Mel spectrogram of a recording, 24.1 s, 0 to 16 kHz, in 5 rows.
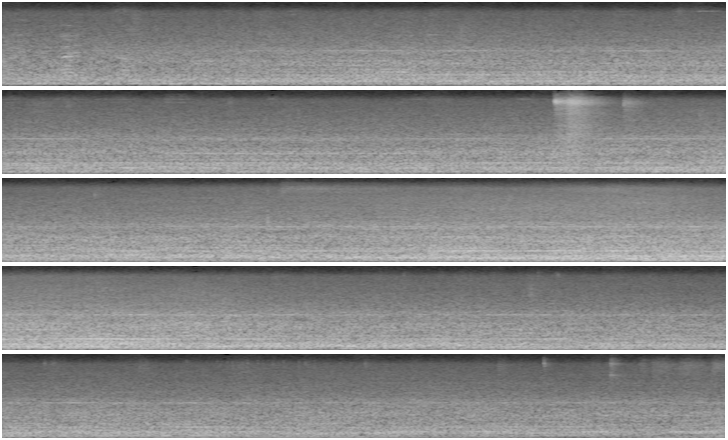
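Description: Steady hum of a JR East 113 series electric train standing at a platform with its doors open, carrying a few faint steady tones and growing louder in the middle. There is one sharp click about eight and a half seconds in.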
